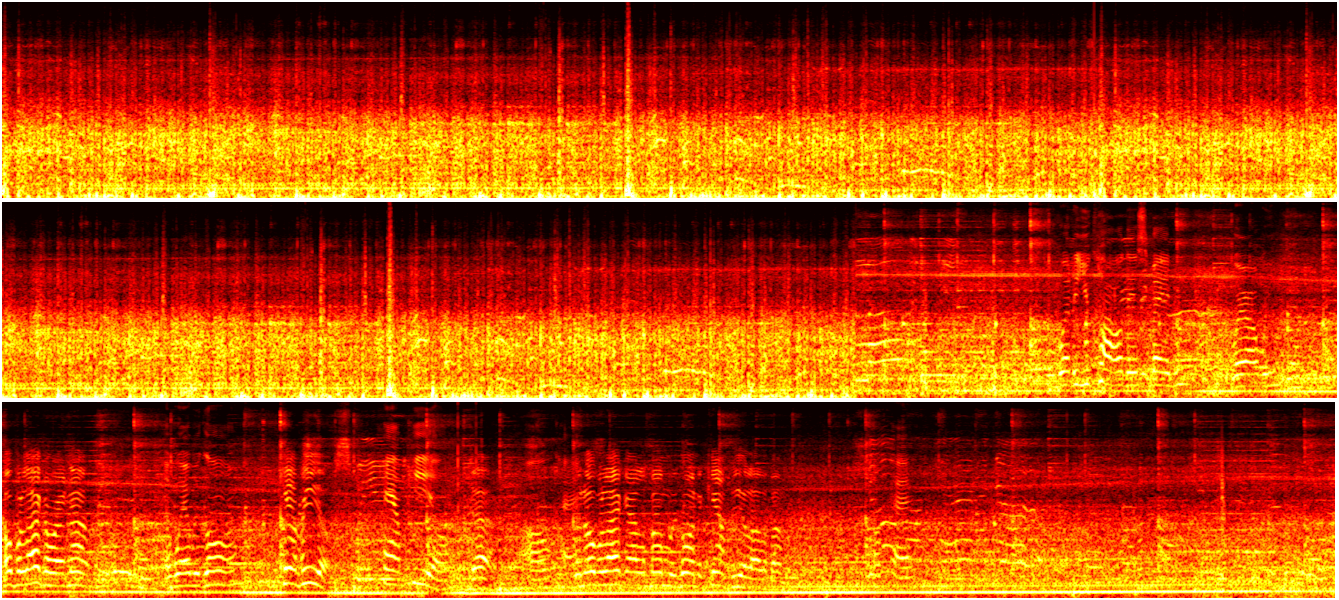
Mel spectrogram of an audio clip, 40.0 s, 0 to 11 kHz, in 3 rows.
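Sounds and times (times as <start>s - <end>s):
wind buffeting knocks: 0.0s - 29.6s
wind rushing over microphone: 0.0s - 32.3s
motorcycle engine rumble: 0.0s - 40.0s
road noise: 0.0s - 40.0s.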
